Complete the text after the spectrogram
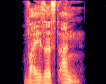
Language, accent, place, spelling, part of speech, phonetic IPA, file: German, Germany, Berlin, weisest an, verb, [vaɪ̯zəst ˈan], De-weisest an.ogg
- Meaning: second-person singular subjunctive I of anweisen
